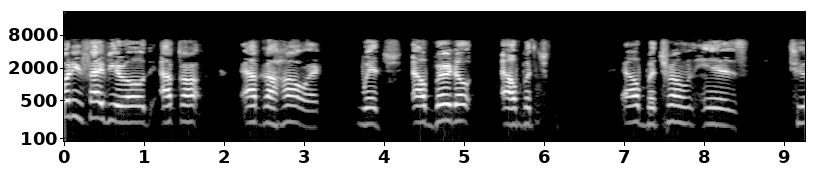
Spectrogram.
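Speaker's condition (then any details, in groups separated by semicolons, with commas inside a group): Cerebral palsy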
